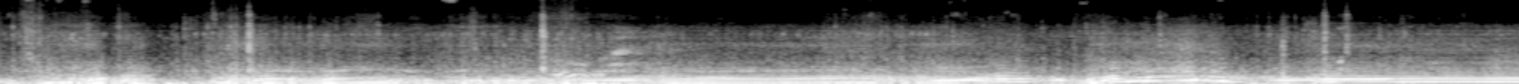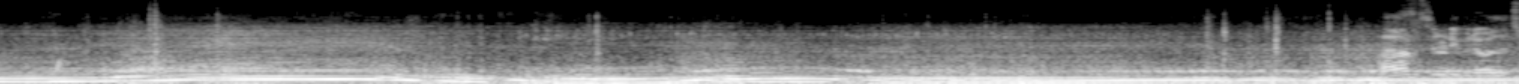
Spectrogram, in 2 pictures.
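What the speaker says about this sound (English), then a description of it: "The clutch on this is pretty shot, but we'll see what we can do." A car with a badly worn clutch and a misfiring engine revs loudly and close up, its pitch climbing and falling in repeated surges over a steady droning base.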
